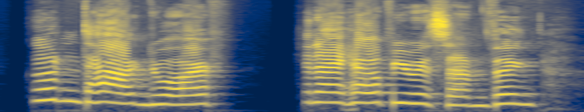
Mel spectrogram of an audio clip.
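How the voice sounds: A high-pitched put-on character voice goes at a fairly quick pace on a very clean recording with a silent background.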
